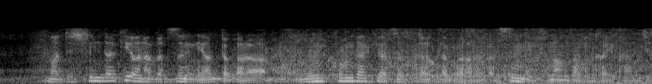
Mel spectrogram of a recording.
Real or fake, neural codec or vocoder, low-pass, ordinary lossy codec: fake; codec, 16 kHz, 2 kbps, FunCodec, trained on LibriTTS, 25 frames a second; 5.4 kHz; Opus, 32 kbps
